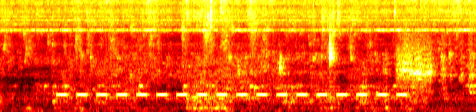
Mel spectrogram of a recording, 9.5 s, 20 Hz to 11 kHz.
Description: Telephone call progress tone (single-tone plan, as in most of Europe), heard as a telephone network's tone, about 420 Hz, 0.2 s on and 0.2 s off, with room echo and the noise of a restroom. Congestion tone.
